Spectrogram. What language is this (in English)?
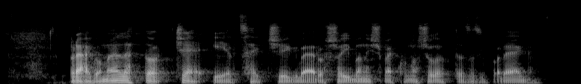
Hungarian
